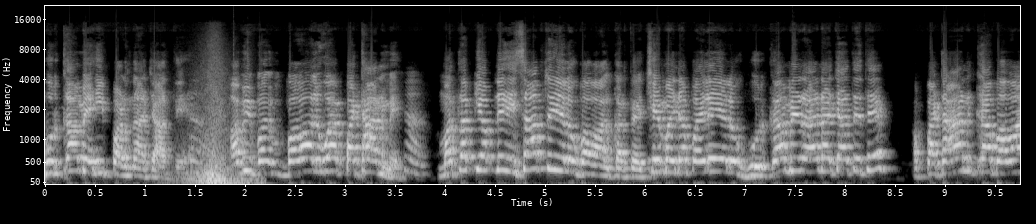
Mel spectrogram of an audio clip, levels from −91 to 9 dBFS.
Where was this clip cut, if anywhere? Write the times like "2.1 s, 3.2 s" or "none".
1.8 s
